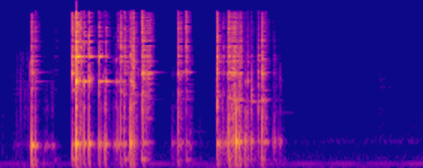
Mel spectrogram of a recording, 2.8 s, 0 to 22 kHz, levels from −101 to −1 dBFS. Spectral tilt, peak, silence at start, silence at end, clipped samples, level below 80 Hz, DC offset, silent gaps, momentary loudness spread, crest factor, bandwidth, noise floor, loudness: 1 dB/octave; 0 dBFS; 0.2 s; 1.05 s; under 0.1%; -68 dBFS; under 0.1%; none; 19 LU; 28 dB; 17 kHz; -78 dBFS; -23 LUFS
